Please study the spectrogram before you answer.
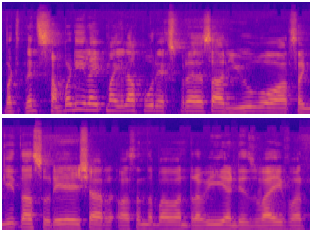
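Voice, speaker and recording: Fast-talking Tamil Indian man, earnest and emphatic. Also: a little high, fairly even intonation, warm tone. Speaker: interview guest, restaurateur. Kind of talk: conversational interview, storytelling.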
